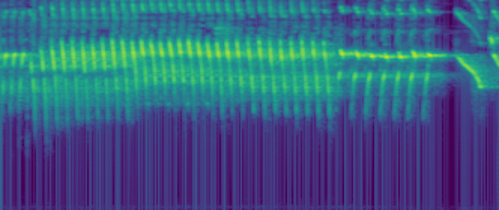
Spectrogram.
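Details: Tutor song of a canary with a long rolling delivery: a rapid, tightly repeated trill running several seconds, shifting to a slower series of notes and a final downward sweep.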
